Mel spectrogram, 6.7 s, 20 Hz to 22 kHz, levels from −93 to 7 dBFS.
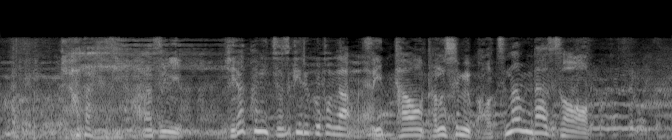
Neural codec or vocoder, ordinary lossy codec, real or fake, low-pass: codec, 16 kHz, 2 kbps, FreqCodec, larger model; none; fake; 7.2 kHz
